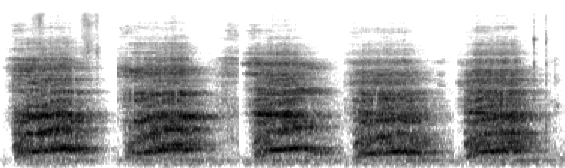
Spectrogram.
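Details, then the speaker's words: Harsh, high-pitched crowing noise on both inspiration and expiration during sleep: nocturnal stridor, distinct from simple snoring, linked to multiple system atrophy and sudden death risk; urgent hospital visit advised. "이런 소리는 만약에 듣게 되시면 빨리 병원에 오셔야 됩니다. 이게 단순 코골이하고는 다른 수면 중에 나타나는 소리로 약간 천명이라고 합니다."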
